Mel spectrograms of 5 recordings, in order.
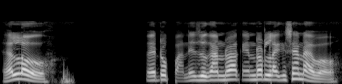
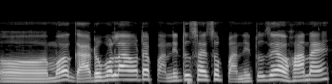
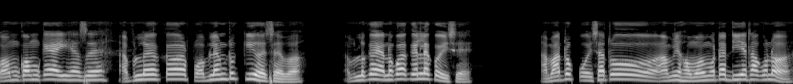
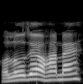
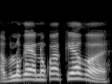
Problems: background sounds at intervals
